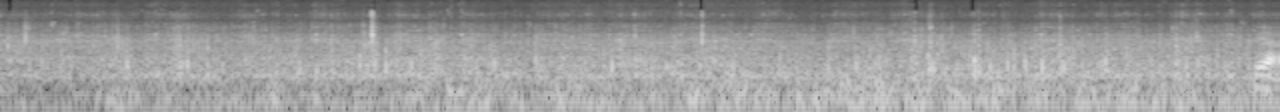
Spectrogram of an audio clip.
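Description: Bicycle tyres rolling over a rough, cracked concrete-slab road, a steady rumble with a few sharp clicks from the bike.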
